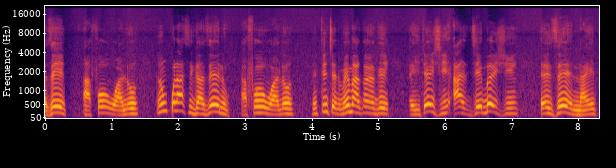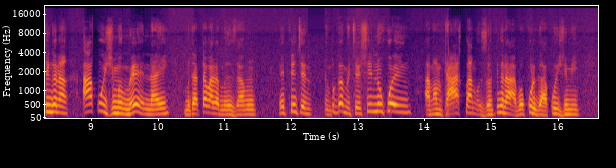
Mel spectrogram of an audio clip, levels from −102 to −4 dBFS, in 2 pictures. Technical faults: gain pumping; call audio freeze; skip ahead; jitter buffer slow-down; jitter buffer speed-up

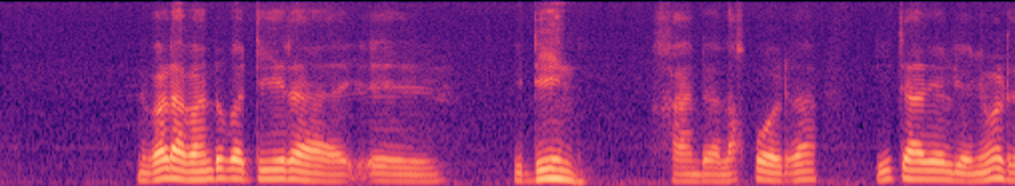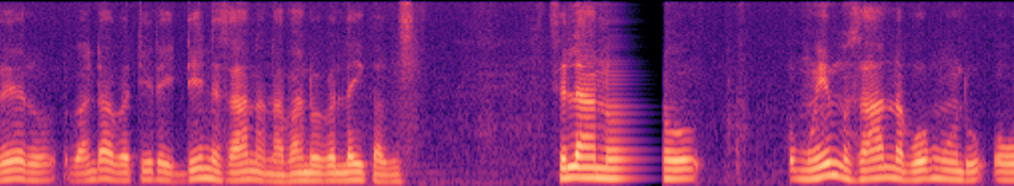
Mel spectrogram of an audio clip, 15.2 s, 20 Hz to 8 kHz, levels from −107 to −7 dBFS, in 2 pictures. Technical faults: call audio freeze; jitter buffer speed-up

